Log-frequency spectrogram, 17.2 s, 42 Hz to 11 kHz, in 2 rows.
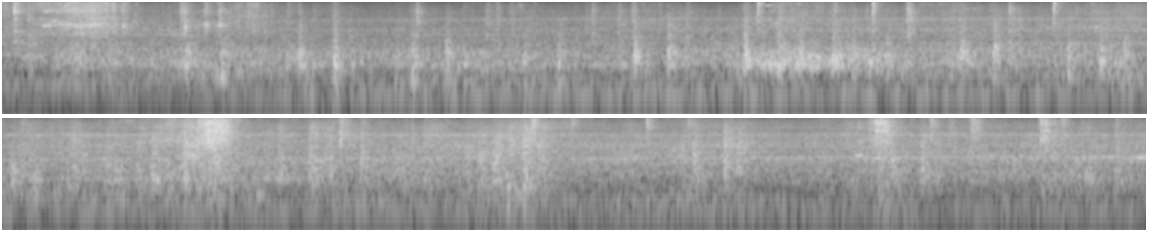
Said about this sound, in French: Ok, on est le 2 vendredi mai 03 dans le train entre Patras et Athènes.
